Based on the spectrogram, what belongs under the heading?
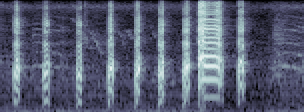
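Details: Domestic hen cackle: about seven steady, clipped clucks, then one long, harsh, loud note and a final cluck.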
